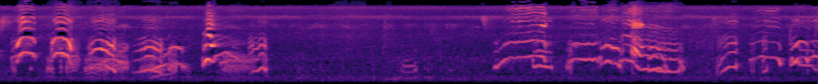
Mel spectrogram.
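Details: Several puppies whine and yelp in overlapping, wavering cries that rise and fall sharply. Busy bursts are broken by a few seconds of near silence before another cluster of drawn-out whimpers.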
